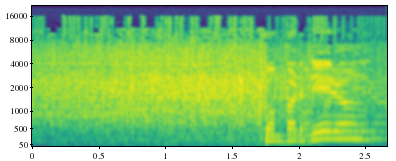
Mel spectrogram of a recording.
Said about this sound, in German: Also, das war doch toll. Die verdienen einen Applaus. Danke.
